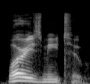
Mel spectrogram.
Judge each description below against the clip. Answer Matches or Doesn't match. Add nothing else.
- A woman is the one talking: Doesn't match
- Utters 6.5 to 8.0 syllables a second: Doesn't match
